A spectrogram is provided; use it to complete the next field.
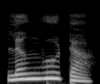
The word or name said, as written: ಲಂಗಡ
